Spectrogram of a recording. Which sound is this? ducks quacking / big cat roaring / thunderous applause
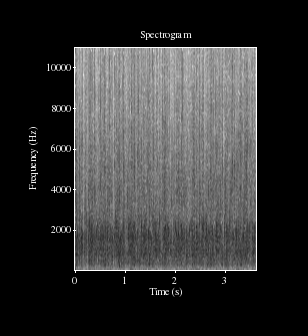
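thunderous applause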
